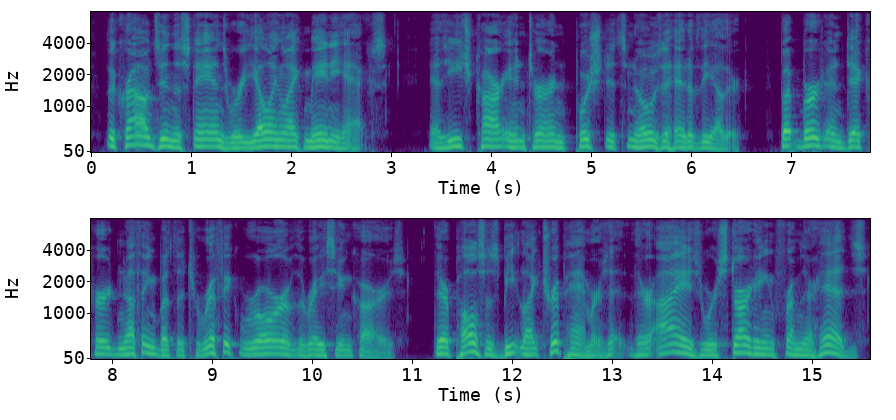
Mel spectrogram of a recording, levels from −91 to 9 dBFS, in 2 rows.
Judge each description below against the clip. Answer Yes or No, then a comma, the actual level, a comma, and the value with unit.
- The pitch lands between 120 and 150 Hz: Yes, low, 135 Hz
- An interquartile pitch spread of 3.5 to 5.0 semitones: Yes, average, 3.8 semitones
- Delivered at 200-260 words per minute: No, average, 185 wpm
